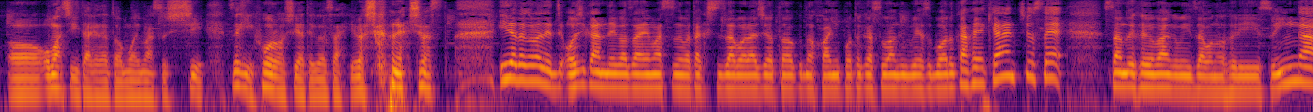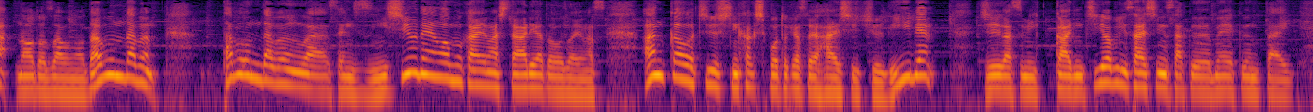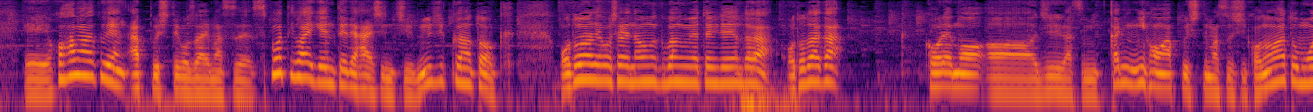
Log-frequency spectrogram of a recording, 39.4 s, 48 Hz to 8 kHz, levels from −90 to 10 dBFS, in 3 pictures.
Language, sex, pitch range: Japanese, male, 120-180 Hz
